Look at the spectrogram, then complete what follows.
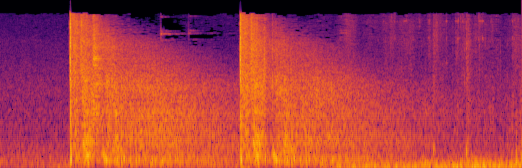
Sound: gun fires

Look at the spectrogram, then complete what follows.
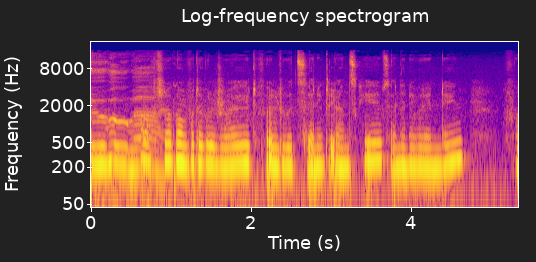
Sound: murmuring

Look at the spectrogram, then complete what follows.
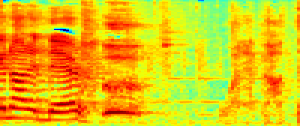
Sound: Luigi gasping

